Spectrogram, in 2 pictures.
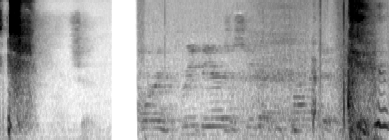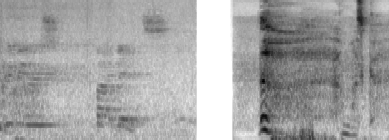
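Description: Two loud, explosive sneezes with talking between them; ordinary sneezing.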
